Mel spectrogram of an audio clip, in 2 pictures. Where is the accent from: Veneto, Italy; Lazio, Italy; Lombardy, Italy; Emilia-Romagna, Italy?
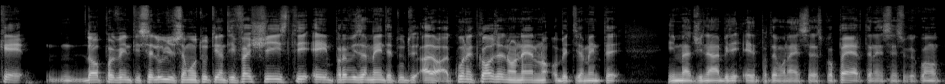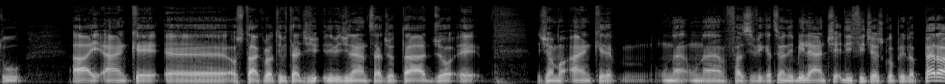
Veneto, Italy; fermo restando che poi io sono veneto, quindi lo posso dire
